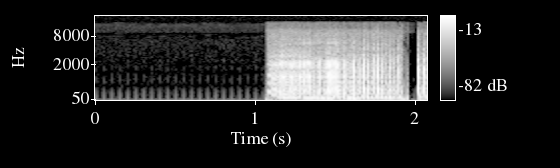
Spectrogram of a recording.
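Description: Cartoon inflation sound effect from a screensaver: a low, buzzing blurt that wavers in pitch, starting about a second in and lasting about a second, as a chest swells.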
